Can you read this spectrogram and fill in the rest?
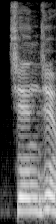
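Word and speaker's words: change: चेंज, चेंजे हो जाएगा, ऐसे पढ़ेंगे तो चेंज इसको बोलना है।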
